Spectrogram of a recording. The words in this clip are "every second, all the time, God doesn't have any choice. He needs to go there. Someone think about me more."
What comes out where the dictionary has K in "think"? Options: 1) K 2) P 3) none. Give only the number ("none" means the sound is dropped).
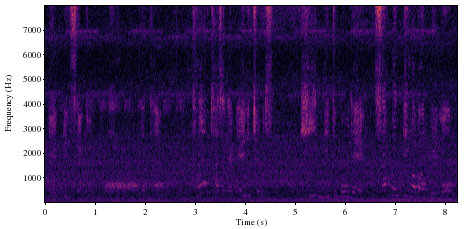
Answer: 3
